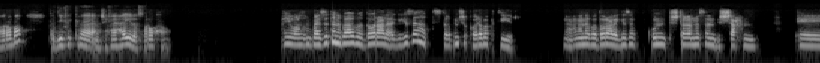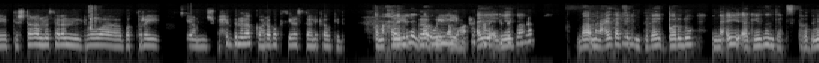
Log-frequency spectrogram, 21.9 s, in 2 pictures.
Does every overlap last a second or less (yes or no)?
no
